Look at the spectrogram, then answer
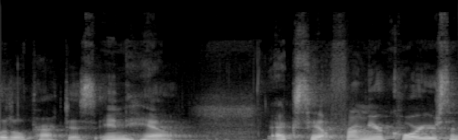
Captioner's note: breathing deeply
